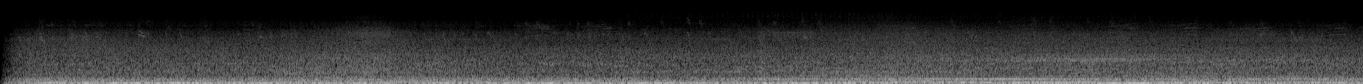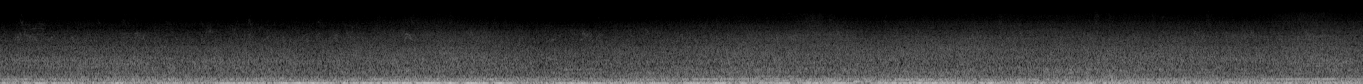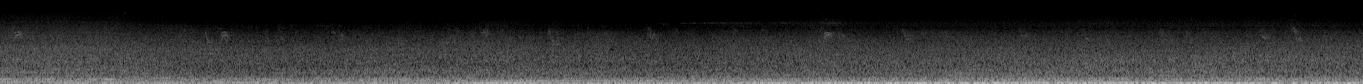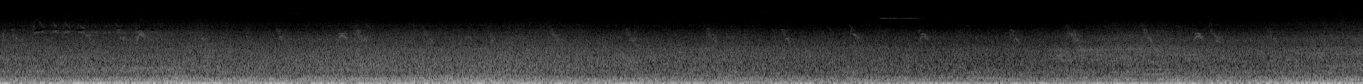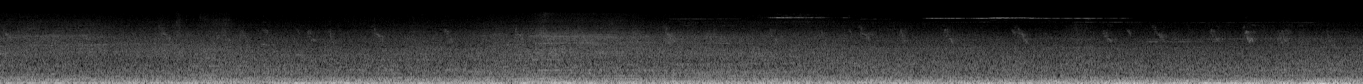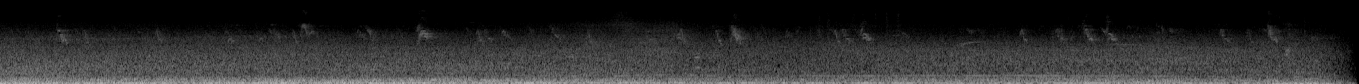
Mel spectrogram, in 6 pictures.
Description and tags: Birds, traffic.
20120326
